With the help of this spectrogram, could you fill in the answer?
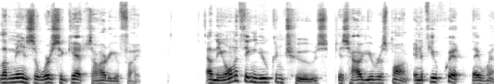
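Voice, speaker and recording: Speaking at a fairly quick pace, a man with an American accent has a dark, mellow tone and lively intonation. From US South. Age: 60s. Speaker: retired army officer and author. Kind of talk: interview. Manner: animated.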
